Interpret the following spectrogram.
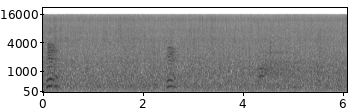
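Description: Heavy rain pouring steadily in an even hiss, with brief shouts breaking over it near the start and about two and a half seconds in.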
